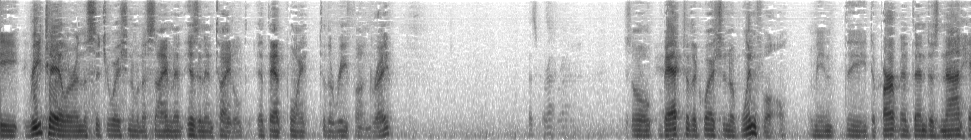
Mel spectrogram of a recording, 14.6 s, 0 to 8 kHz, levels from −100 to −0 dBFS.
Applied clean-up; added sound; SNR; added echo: none; none; none; none.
